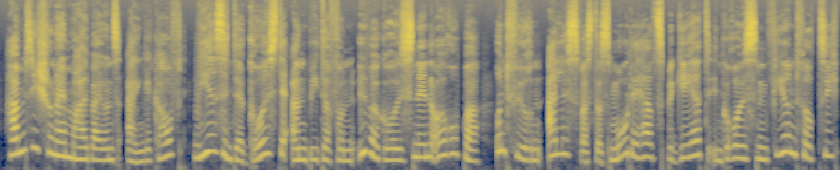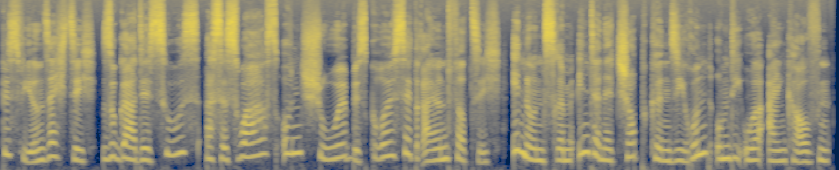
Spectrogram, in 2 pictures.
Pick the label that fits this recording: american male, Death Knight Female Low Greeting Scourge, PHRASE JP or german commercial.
german commercial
